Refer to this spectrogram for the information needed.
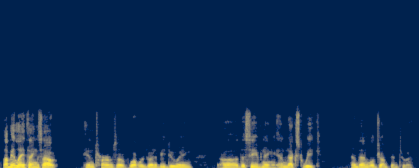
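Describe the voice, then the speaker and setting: A man's voice: mid-range voice, unhurried, warm tone, no room sound. A man with a Chicago accent presenting a webinar over a video call, talking conversationally with fillers and restarts. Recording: muffled video call audio.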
